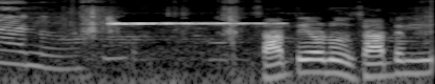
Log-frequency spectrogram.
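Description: A single steady, high-pitched electronic beep lasting about a second, with people's voices just before and after it.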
